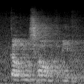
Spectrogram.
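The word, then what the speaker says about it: 邓小平: 덩차오핑.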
